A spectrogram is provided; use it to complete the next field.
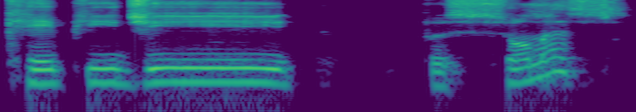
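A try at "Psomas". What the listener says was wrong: SOMAS, all right, it's a silent P.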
